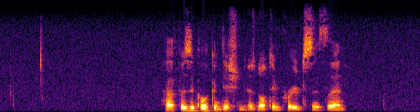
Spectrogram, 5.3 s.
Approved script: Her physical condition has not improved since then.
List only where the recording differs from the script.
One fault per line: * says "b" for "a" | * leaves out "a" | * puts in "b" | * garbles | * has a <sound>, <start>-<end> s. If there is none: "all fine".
all fine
